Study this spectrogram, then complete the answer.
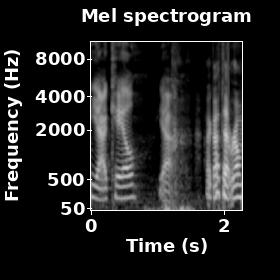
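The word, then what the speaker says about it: Kailyn: Uh Kalin. Yeah, Kale.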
